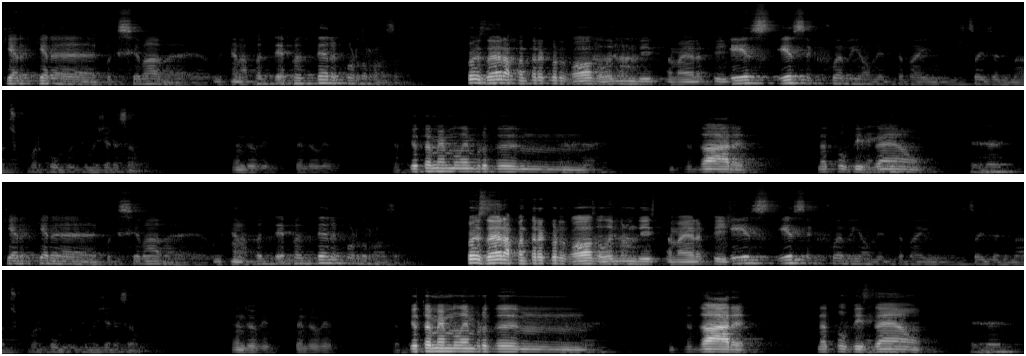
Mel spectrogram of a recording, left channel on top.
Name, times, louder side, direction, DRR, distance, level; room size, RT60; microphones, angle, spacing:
voice 1, 0.0-4.0 5.9-6.4 7.3-11.6 15.8-16.2 18.8-19.2 19.9-20.2, left 1 dB, 40° left, 5 dB, 1.2 m, -37 dB
voice 2, 2.1-2.4 4.7-7.3 12.5-12.9 13.2-13.5 14.3-16.1 17.1-17.7 18.4-19.4, right 6 dB, 85° right, 14 dB, 0.5 m, -26 dB
21.0 x 13.5 x 2.4 m, 0.73 s
head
